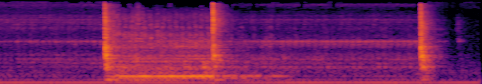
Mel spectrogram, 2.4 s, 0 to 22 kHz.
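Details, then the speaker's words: Pioneer CT-W802R cassette deck powered up opened, with one belt wrapped around the motor pulley: three sharp clicks with a brief faint hum between and no sustained motor or tape running. Transport not engaging; cause suspected, not confirmed. "it is some clicky clicky but nothing happening"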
